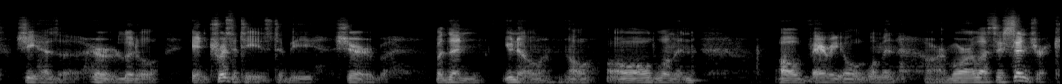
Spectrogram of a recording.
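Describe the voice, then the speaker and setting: A man does a raspy, put-on character voice with a fairly low pitch. He keeps a moderate pace while his loudness swings widely. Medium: solo performance. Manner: hesitant, full of uh.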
